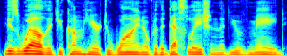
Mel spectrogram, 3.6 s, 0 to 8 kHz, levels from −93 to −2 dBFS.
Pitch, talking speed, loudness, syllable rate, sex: 110 Hz, 265 wpm, -19 LUFS, 6.3 syllables/s, male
